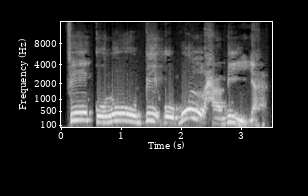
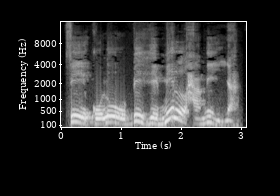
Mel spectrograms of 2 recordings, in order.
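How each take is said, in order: First: The plural m is followed by a u vowel. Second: The plural m is followed by an i vowel. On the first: "dengan mendomahkan mim jama" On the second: "dengan mengkasrohkan mim jamaknya"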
